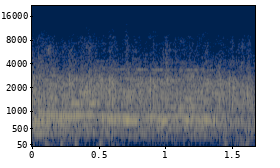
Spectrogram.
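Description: High school boys basketball crowd in a gym, Belmont versus Kearsarge, applauding and cheering steadily at close range, a dense wash of clapping that fades slightly toward the end.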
